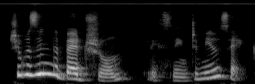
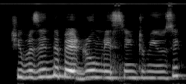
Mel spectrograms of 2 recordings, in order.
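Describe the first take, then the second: First: There is a short pause inside the sentence. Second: The sentence runs on without any pause. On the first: The speaker calls it right. "Short pause" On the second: The speaker calls it wrong. "We don't say it"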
